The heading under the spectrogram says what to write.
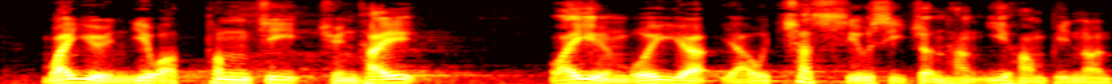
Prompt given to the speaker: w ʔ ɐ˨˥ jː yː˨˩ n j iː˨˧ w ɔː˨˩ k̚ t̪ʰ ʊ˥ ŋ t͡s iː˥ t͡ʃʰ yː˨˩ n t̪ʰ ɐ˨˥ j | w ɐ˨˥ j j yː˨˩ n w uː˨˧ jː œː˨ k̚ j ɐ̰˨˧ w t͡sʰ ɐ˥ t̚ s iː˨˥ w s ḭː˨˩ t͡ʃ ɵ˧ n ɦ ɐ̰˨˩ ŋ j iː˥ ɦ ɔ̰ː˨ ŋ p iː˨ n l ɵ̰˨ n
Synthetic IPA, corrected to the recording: w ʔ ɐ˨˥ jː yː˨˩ n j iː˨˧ w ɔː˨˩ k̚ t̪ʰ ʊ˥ ŋ t͡s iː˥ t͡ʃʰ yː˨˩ n t̪ʰ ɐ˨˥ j | w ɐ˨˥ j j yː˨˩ n w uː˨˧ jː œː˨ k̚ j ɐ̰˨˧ w t͡sʰ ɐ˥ t̚ s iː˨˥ w s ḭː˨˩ t͡ʃ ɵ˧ n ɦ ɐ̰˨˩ ŋ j iː˥ ɦ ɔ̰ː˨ ŋ p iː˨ n l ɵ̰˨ n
